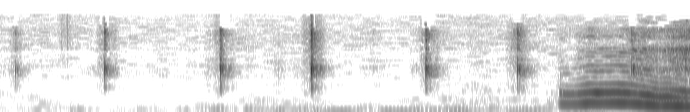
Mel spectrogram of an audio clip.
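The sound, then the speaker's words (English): A clock ticks steadily, about six sharp, even ticks spaced under a second apart, before a voice comes in over the last second. “We have waited an hour by that clock.”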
